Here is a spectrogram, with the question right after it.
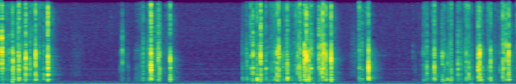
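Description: A mint-green retro mechanical keyboard with round plastic keycaps in a hollow plastic case is typed on with the fingertips of both hands. Bursts of quick, sharp clicky keystrokes with a hollow plastic clatter are separated by short pauses. A steady low hum runs underneath throughout.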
